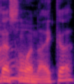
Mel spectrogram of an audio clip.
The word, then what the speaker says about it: Thessalonica: And you'll see it just Thessaloniki. Is that how you pronounce that? Now, in modern day, yeah. But wasn't it Thessalonica Yeah. before? In King James.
